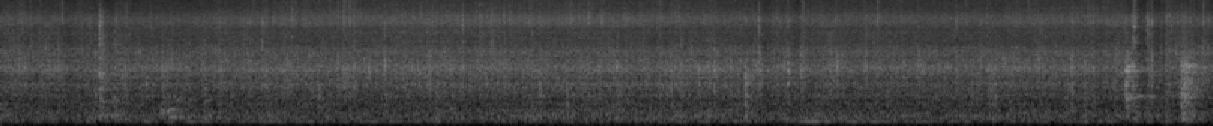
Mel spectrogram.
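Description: Onion stalks frying in a pan, a steady, close sizzle with bright hiss and occasional pops and stirring scrapes, with no talk.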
